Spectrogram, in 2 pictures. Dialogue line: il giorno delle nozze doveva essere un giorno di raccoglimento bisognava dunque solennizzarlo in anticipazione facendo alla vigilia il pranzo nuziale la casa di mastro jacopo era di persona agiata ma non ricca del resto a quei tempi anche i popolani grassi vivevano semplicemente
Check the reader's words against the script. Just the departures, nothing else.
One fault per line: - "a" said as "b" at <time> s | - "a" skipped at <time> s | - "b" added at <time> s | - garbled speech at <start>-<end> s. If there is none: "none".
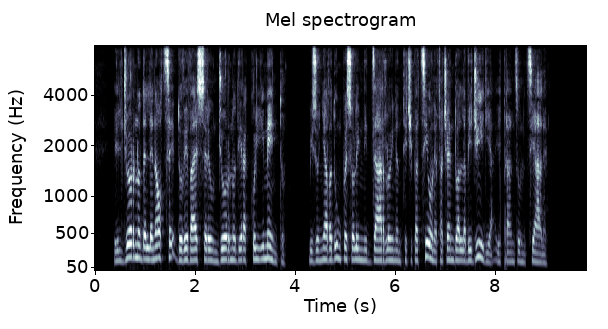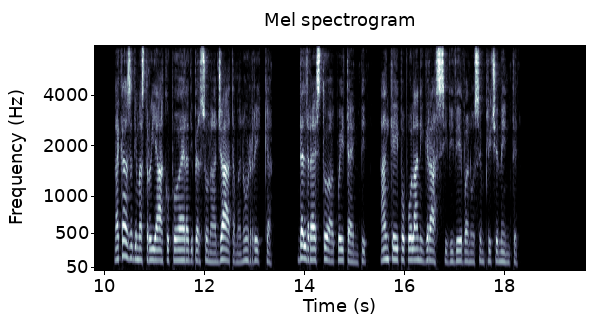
none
